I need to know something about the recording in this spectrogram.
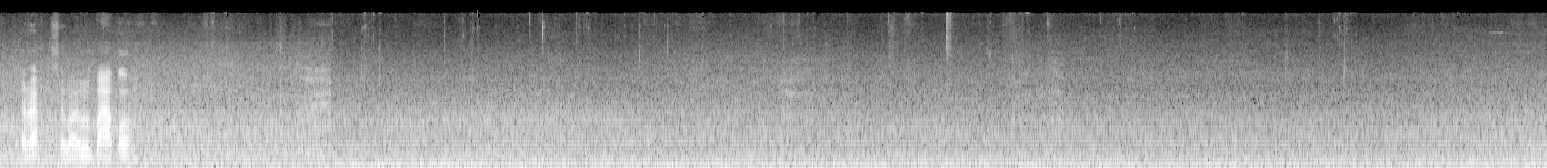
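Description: Low traffic rumble and wind noise fill the air outdoors.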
